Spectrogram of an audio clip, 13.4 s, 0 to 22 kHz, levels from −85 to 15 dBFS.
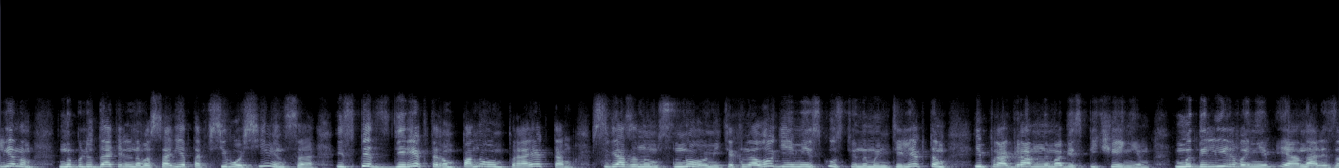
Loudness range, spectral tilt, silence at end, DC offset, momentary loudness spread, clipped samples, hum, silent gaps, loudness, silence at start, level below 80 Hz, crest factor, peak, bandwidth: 1 LU; -6.5 dB/octave; 0 s; under 0.1%; 6 LU; under 0.1%; none; none; -17 LUFS; 0 s; -62 dBFS; 14 dB; -2 dBFS; 9.2 kHz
